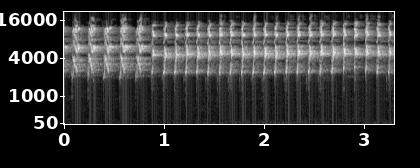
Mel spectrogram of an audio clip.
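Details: Long 'ngekek panjang' chatter of a fighter lovebird, played to provoke rival birds: an unbroken, fast, evenly pulsed stream of shrill buzzy notes, about three per second, with no other sounds.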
